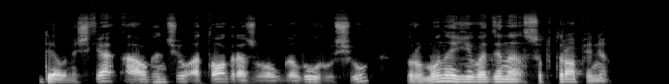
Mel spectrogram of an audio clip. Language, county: Lithuanian, Kaunas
